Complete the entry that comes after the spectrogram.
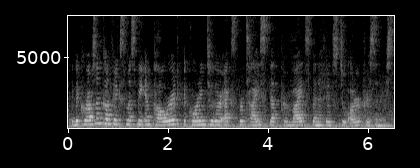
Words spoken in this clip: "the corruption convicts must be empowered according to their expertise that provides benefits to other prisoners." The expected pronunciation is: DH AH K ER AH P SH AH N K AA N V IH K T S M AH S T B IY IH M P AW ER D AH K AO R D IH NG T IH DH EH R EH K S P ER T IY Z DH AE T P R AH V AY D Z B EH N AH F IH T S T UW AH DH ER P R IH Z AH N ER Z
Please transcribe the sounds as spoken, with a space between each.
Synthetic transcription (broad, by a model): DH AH K ER AH P SH AH N K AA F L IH K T S M AH S T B IY IH M P AW ER D AH K AO R D IH NG T IH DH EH R EH K S P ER T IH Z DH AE T P R AH V AY D Z B EH N AH F IH T S T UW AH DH ER P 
